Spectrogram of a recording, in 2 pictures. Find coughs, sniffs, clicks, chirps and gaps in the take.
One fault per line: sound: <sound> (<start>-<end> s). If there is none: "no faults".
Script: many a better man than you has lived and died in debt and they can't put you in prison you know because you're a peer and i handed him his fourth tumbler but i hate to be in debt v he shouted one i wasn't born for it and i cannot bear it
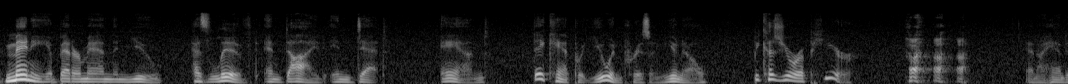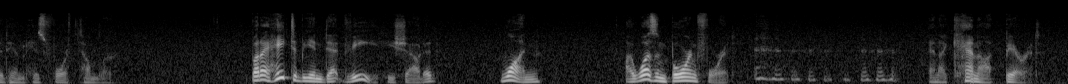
sound: laugh (9.0-9.7 s)
sound: laugh (18.2-19.8 s)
